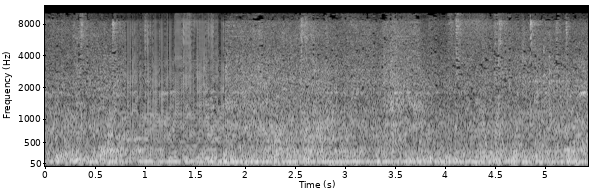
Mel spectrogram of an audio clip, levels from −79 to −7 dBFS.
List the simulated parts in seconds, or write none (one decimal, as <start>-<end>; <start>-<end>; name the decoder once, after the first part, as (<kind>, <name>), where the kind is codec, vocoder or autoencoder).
0.8-1.8 (vocoder, BigVGAN v2)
